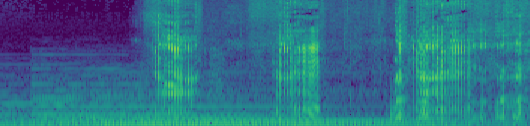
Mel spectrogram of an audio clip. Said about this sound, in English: Though Mizra no longer raises or sells pigs, it does keep a small, snorting reminder of its porcine past.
